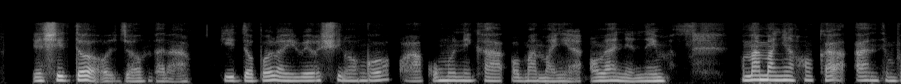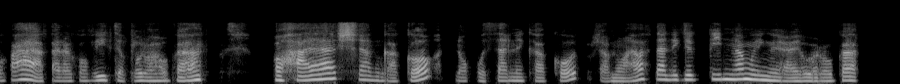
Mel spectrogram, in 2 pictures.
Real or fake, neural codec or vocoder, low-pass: fake; codec, 16 kHz in and 24 kHz out, 0.6 kbps, FocalCodec, streaming, 4096 codes; 7.2 kHz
